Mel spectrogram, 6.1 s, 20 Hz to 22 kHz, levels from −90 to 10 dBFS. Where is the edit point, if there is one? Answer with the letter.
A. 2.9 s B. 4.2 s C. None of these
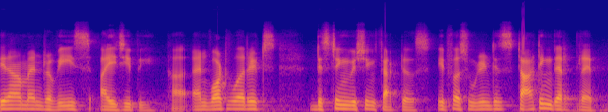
B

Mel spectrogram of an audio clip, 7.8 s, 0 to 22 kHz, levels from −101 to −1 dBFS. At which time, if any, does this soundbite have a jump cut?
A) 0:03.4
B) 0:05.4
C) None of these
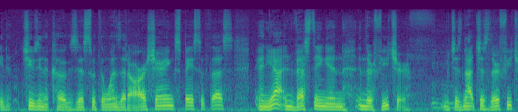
C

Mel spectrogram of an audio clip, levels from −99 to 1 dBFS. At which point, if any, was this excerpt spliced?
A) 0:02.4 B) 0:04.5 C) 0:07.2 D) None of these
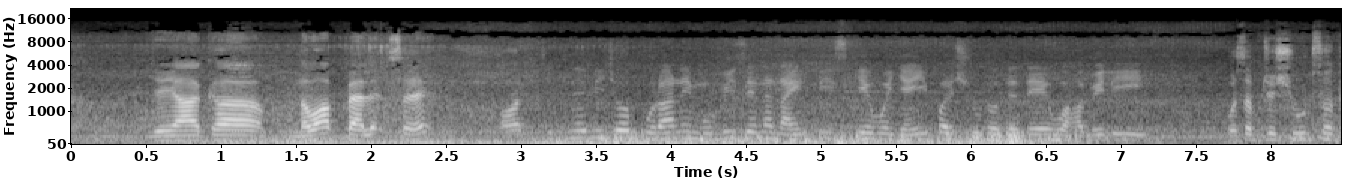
D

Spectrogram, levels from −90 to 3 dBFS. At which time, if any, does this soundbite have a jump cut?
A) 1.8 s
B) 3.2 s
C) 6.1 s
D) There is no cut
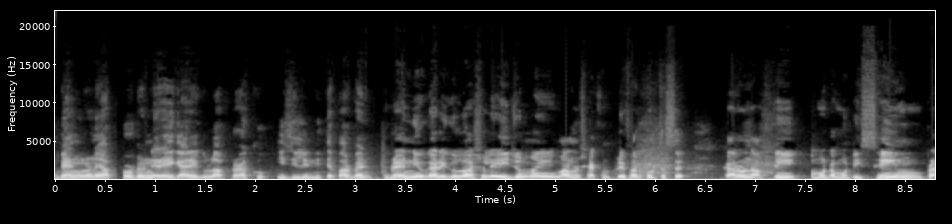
B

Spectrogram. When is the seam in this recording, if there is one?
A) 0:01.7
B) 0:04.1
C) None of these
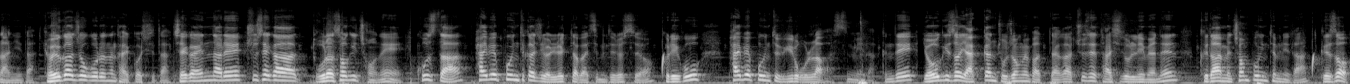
A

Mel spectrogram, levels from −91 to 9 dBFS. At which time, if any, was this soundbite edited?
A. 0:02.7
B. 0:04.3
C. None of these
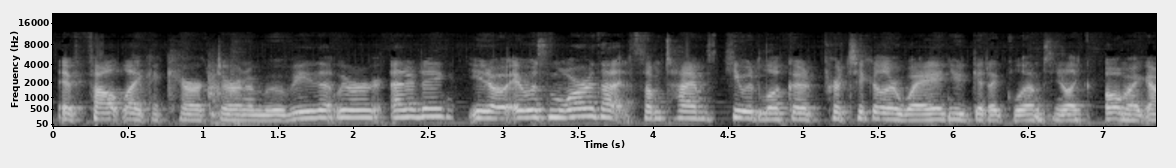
A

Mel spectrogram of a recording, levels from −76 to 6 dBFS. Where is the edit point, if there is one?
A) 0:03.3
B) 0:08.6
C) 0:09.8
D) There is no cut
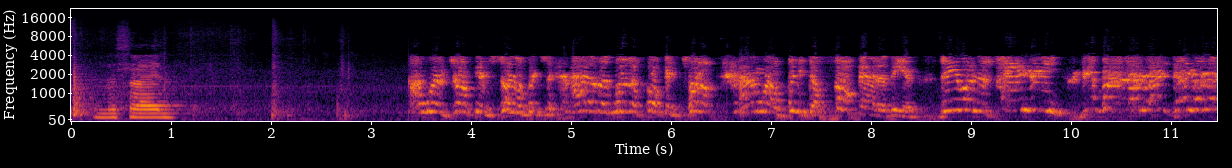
A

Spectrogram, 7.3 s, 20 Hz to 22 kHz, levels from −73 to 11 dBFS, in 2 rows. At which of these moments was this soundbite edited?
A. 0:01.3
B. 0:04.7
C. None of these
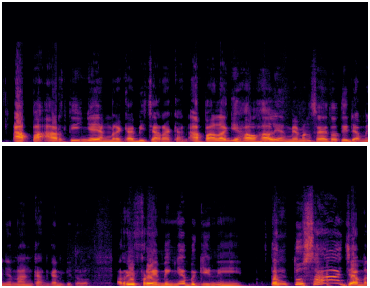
B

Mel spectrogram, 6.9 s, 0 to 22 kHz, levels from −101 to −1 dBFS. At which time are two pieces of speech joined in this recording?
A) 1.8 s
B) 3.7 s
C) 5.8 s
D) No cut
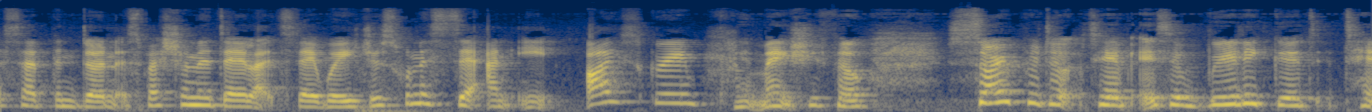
B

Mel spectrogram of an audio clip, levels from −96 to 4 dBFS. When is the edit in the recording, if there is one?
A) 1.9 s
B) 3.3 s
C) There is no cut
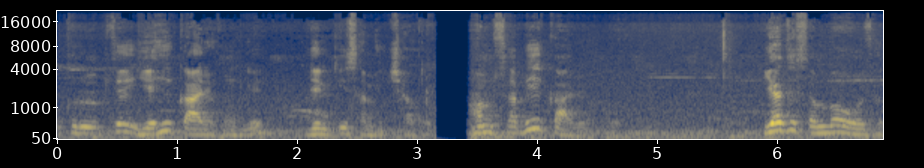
B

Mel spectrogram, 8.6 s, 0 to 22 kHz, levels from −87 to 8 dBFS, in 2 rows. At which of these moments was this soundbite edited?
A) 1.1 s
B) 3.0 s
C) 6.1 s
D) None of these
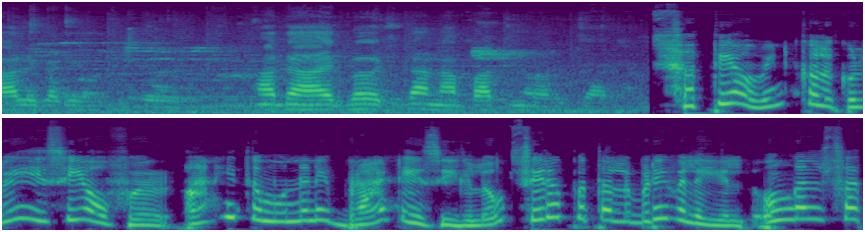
B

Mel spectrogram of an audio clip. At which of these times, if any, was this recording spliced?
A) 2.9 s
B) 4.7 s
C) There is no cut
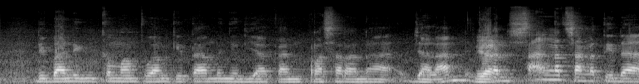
C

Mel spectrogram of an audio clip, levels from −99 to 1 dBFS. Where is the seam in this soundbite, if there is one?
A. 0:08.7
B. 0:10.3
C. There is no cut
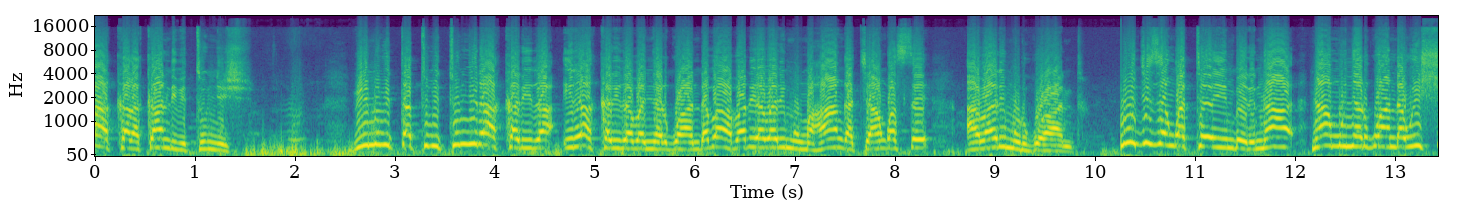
B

